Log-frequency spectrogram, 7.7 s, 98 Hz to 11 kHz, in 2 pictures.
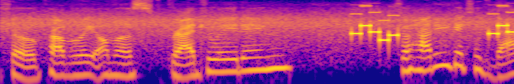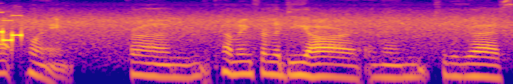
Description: Five-tone selective call (ZVEI), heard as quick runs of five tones, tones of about 70 ms, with speech in English. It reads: 66725 66725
